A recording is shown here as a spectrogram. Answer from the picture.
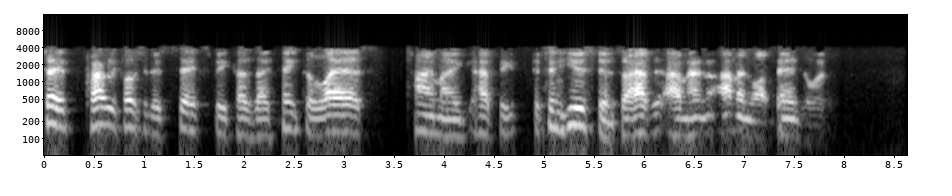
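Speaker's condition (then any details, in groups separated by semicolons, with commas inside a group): Parkinson's disease; stem cell infusions in Houston, infusions finished, assessment due in september; participating in phase two clinical trial of new innovative therapy, travels to Houston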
